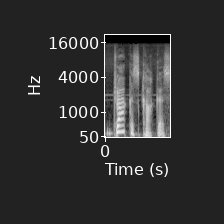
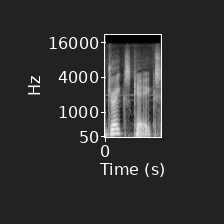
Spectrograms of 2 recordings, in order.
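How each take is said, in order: First: "Dracaskakis" run together as one Greek-sounding word, high; Greek accent. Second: Said in the usual way. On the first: Retold or imitated. Greek customer repeating his order to the deli clerk, Greek accent. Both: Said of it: "It was a Greek guy".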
